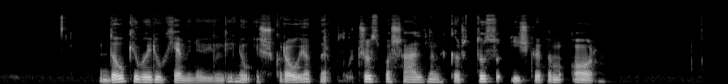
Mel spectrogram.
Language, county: Lithuanian, Vilnius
